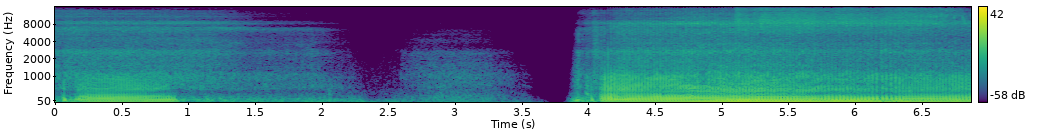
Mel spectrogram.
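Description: Loud, rattling snores on the in-breath, separated by a quieter out-breath and a short silent pause. Snoring.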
